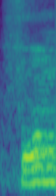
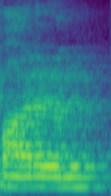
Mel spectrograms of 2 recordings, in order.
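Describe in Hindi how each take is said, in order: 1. यह स्वर एक खुली, गोल होंठों वाली 'aw' ध्वनि है। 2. यह स्वर एक खुली, बिना गोल होंठों वाली 'ah' ध्वनि है।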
